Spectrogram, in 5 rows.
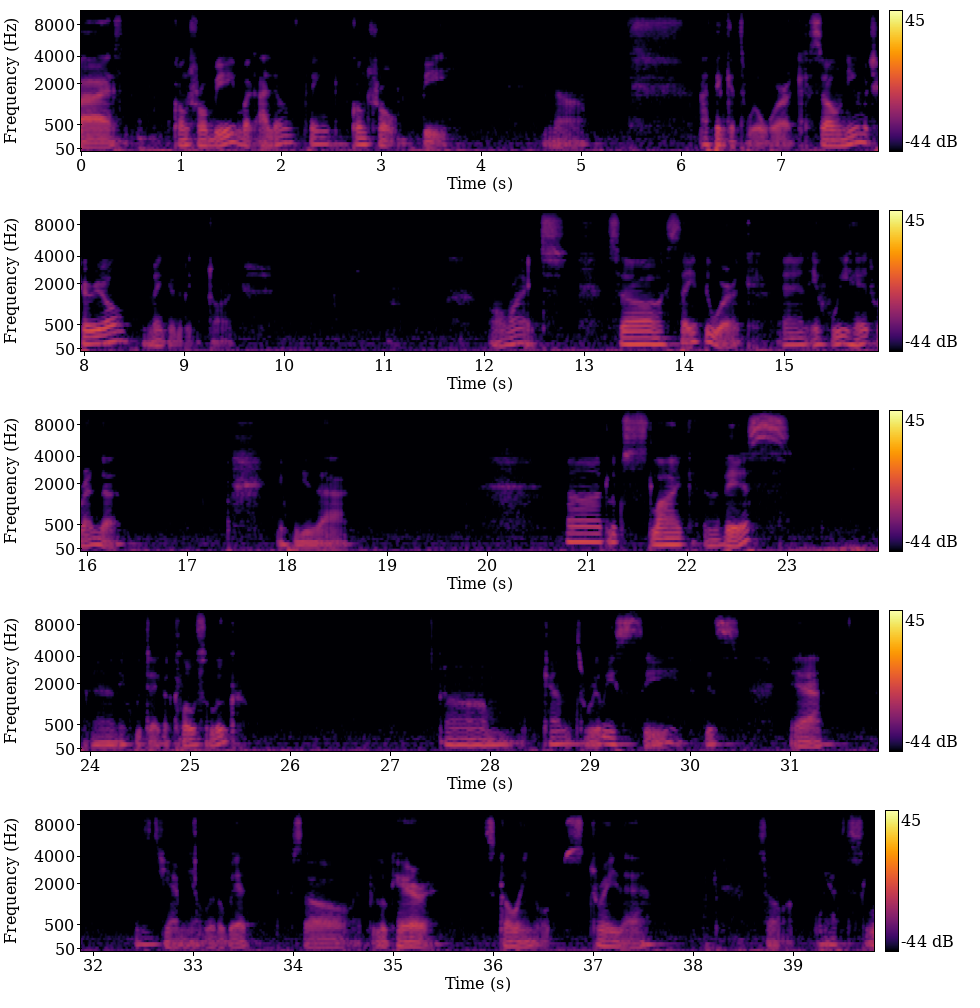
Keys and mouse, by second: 0.6 ctrl+l, 1.9 b, 3.3 ctrl+b, 5.1 Tab, 11.1 middle click, 25.0 ctrl+KP_Decimal, 38.1 KP_1, 38.5 Tab, 39.4 z.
